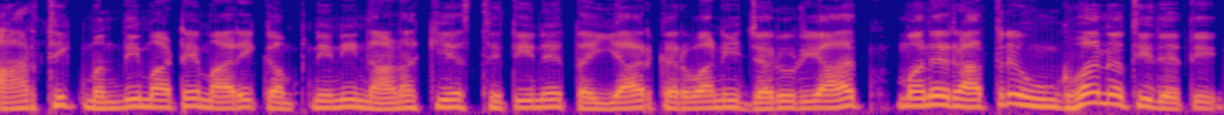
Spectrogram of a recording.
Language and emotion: Gujarati, fearful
